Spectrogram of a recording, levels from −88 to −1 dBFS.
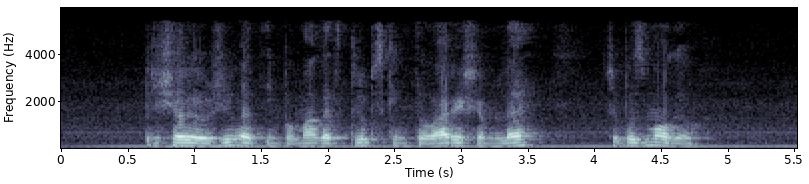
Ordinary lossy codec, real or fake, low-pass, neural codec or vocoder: MP3, 32 kbps; real; 5.4 kHz; none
